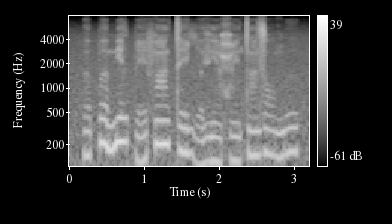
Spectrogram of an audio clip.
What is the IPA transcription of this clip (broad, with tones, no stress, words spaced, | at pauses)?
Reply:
ə˧ pə˥˧ mʲe˥lpe˩˧fã˥lte˧ ʎə˩˧vʲɛ̃˧˩ħẽ˧tã˥ zɔ˥˧ŋɯ˥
